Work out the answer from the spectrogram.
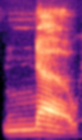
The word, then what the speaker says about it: know: Okay, the next word is no. Now, I'm going to tell you now, this has got a silent k at the start of it.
